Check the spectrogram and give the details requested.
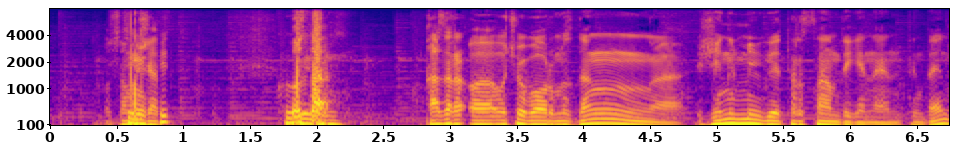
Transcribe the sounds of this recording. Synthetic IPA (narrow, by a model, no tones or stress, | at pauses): osɑmʒɑ | d̪ʰo̞sɑɾ | qʰɑzɪɾəot͡ʃobɑwəɾəməzd̪əɴ | ʒe̞ŋɪlme̞wɡʲe̞t̪ʰəɾəsɑmd̪e̞ɡʲe̞næ̰nɪt̪ʰəŋd̪ɑjə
